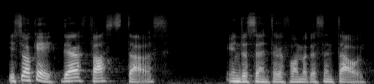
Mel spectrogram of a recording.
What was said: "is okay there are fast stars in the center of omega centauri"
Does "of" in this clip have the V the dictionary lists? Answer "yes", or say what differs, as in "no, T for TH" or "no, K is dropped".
no, F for V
